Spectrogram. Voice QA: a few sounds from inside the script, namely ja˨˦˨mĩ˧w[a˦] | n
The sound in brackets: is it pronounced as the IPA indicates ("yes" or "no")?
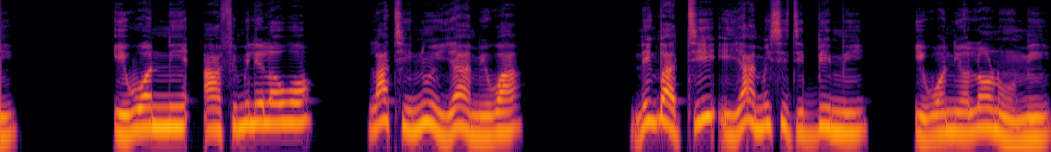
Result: yes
